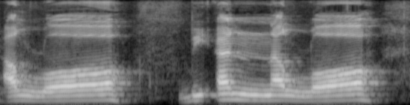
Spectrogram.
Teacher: আমরা বাংলায় বলি আল্লাহ আল্লাহ আল্লাহ, কিন্তু ওটাকে আপনি আরবিতে উচ্চারণ করতে চান তখন আপনাকে বলতে হবে আল্লাহ, আর যদি আল্লাহ শব্দটির পূর্বের অক্ষরটিতে জবর থাকে সেক্ষেত্রে আল্লাহ শব্দটি তখন মোটা হয়ে আসবে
